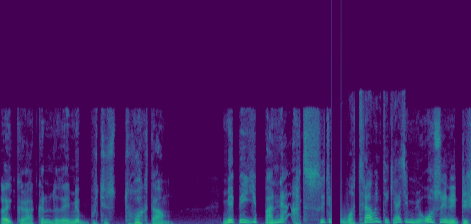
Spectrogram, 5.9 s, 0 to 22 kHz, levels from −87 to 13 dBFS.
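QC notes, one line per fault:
throughout: Dolby Digital compression. The speech sounds dull and band-limited, and a rough, fluttering noise clings to voiced tones. This is likely a low-bitrate AC-3 style encode, which fits a stream near 64 kbps: the encoder trims the top of the band and starves many frequency lines of mantissa bits, so the decoder fills them with dither noise. A spectrogram shows a lowered band ceiling and speckled noise between harmonics.
4.14–4.26 s: playback stall. The audio stops dead mid-flow for 120 ms, then resumes where it left off. This is likely a player running out of buffered data or being blocked, so output falls silent until data arrives again. On the waveform it appears as a flat gap of silence with abrupt edges, and on a spectrogram as a clean vertical blank band across all frequencies.
4.26–5.06 s: catch-up at higher speed. Right after the gap, the speech runs 1.15 times fast for 0.8 s, with pitch raised by roughly two semitones, then settles back to normal. 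The player is resampling its backlog to recover the lost time, so speed and pitch rise together. A spectrogram shows harmonics shifted upward and syllables compressed in time over that stretch, returning to their normal spacing at about 5.06 s.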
